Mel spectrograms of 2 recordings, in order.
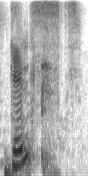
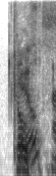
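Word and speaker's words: Kelce: Travis Kells, así dice que se, que se, que se, que se pronuncia. – Kells.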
